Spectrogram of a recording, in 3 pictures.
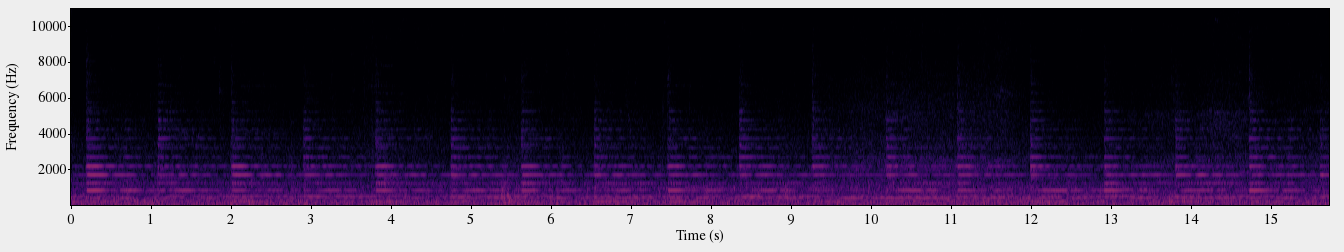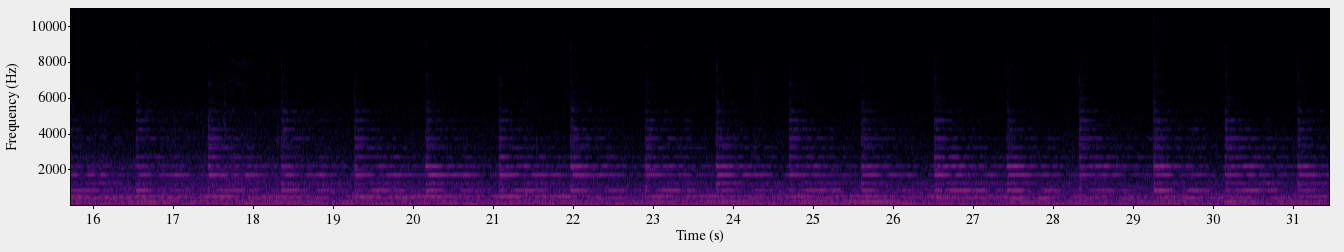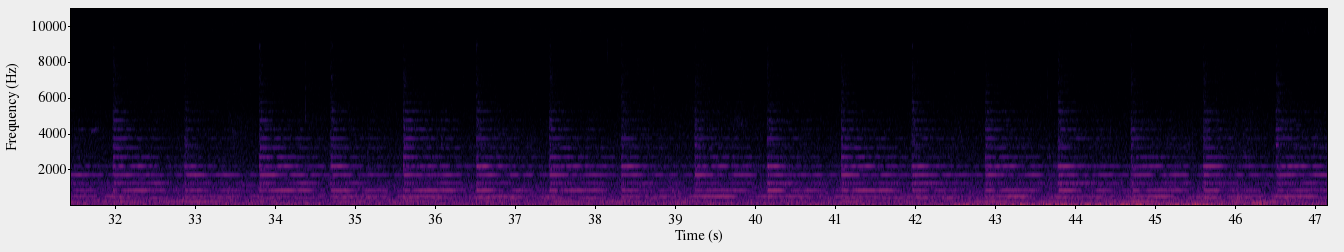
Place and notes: Michalská, Bratislava, Slovakia - Church Bells in Bratislava From the Top of Michaels Tower
Recording of church bells of all churches in Bratislava center city ringing at the same time. This was a special occation on the day of state funeral of Slovakia's president Michal Kováč. Recorded from the top of Michael's Tower.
